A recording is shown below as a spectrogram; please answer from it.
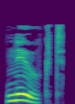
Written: nuked

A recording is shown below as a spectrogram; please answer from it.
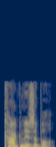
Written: cognizable

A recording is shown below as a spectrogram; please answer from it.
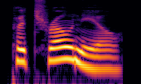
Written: petronille

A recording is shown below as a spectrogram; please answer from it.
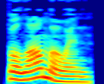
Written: balamohan

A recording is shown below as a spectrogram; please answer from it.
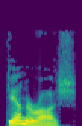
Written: ganaraj

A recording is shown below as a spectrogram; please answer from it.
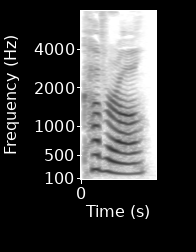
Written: coverall

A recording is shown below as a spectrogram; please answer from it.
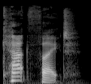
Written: catfight

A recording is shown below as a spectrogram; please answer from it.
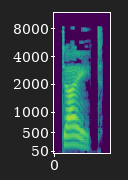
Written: dite

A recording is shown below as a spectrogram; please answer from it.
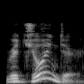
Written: rejoinder

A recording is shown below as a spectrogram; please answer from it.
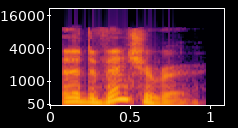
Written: adventurer

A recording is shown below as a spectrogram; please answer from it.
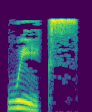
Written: week's

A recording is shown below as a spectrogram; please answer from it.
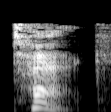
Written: tack

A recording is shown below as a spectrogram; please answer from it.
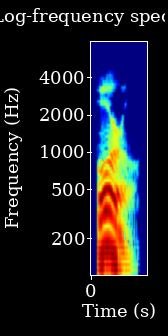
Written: oral

